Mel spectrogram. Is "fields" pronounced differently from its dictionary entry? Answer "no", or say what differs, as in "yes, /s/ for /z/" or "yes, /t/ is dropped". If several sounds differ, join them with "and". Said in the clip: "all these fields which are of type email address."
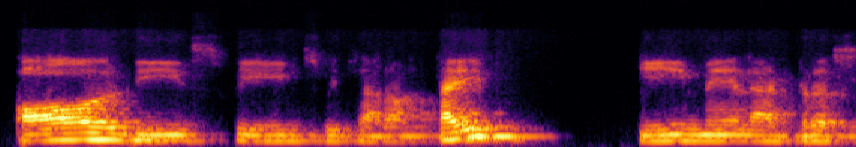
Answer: yes, /l/ is dropped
